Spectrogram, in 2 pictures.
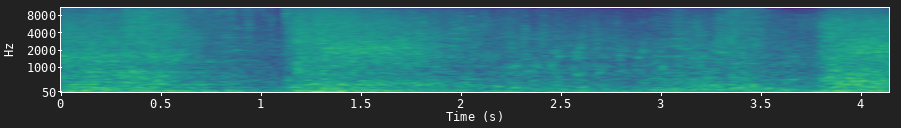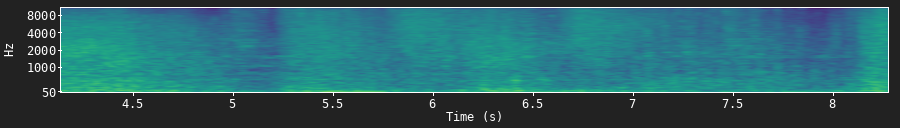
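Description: A sword clashes and slashes.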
